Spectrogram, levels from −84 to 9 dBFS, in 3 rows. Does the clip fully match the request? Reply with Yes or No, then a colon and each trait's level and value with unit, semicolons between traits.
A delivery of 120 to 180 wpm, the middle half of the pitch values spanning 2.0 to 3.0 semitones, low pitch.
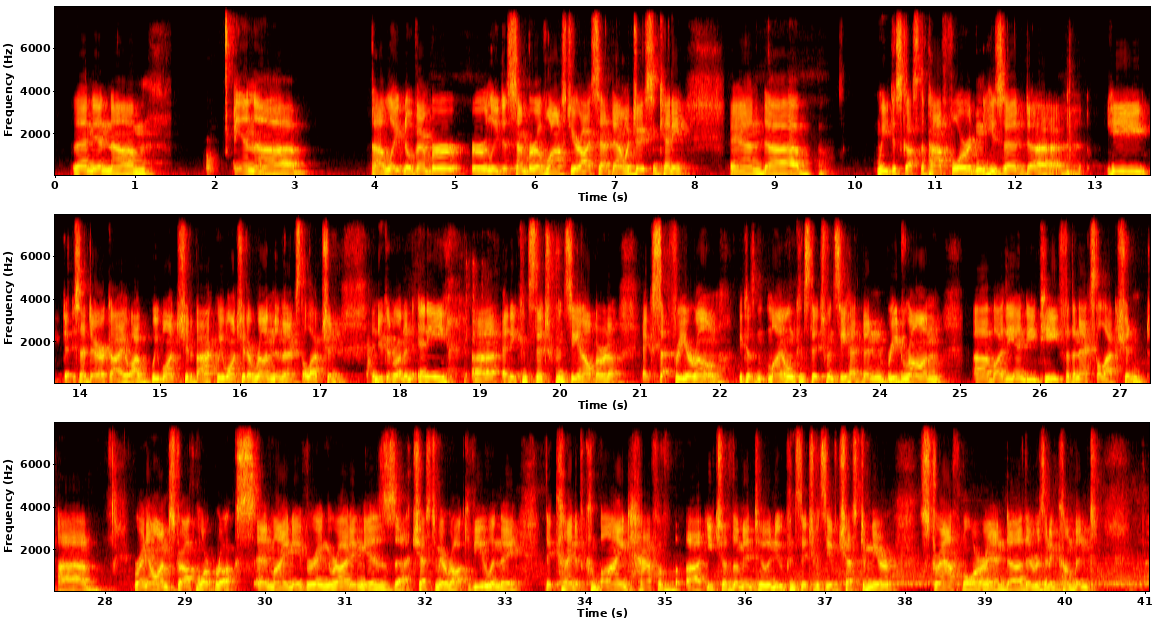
Yes: average, 170 wpm; narrow, 2.6 semitones; low, 130 Hz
